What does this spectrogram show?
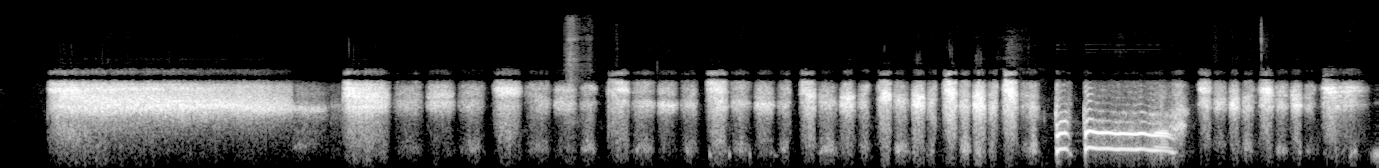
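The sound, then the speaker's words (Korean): A voice imitates a steam locomotive setting off and pulling away slowly: a long hissing release of steam, then rhythmic chuffing bursts that gradually quicken, broken briefly by a tonal whistle-like hoot near the end. “증기 기관차하고 이제 증기선 소리 한번 해보겠습니다.”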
